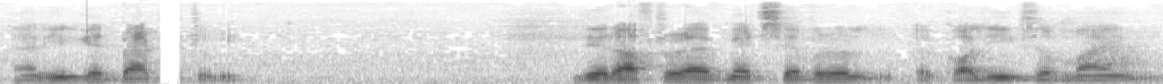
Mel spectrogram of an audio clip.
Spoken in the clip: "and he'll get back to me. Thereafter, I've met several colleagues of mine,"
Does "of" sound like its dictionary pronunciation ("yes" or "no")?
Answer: yes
